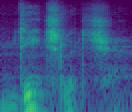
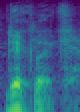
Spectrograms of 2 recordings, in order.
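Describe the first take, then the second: First: The name is said with a soft middle sound. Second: The name is said with hard k sounds. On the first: "his name was Dietzlich" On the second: "But he pr- didn't pronounce it like that"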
